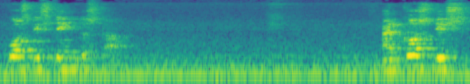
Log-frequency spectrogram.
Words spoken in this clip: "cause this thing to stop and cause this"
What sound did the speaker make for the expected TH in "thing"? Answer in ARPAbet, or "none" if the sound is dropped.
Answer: T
